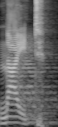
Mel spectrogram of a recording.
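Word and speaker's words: knight: यदि किसी वर्ड में के एन साथ में हो तो के का उच्चारण साइलेंट होता है, जैसे नी, knob, knife, no, नाइट, need, knock, knickers, knowledge.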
